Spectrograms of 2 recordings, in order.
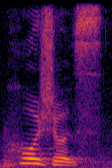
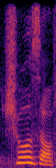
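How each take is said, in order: First: The name is said with a Polish-like pronunciation. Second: The name is said with an English pronunciation. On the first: "the pronunciation should be something more like" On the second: "a case we call in English"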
